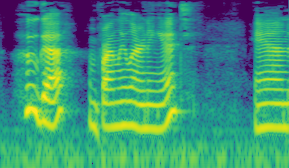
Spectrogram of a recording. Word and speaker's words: hygge: the bottom label so gorgeous and this is pronounced hygge i'm finally learning it and this is the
